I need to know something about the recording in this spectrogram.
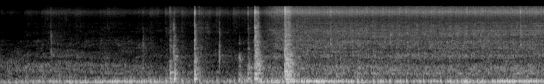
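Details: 2005 Chevrolet Impala 3800 V6 at idle with an uneven, stuttering rhythm as one cylinder intermittently misses; code P0305. The #5 spark plug, plug wire and injector have been replaced without fixing it.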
